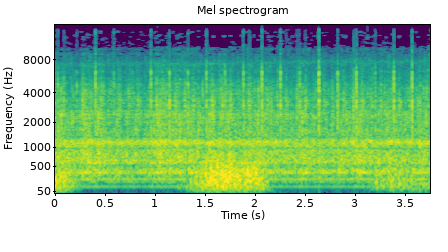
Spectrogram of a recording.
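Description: Bernina sewing machine stitching a decorative pattern, a loud, close, steady mechanical whir with rapid needle ticking and a brief change in tone partway through.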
